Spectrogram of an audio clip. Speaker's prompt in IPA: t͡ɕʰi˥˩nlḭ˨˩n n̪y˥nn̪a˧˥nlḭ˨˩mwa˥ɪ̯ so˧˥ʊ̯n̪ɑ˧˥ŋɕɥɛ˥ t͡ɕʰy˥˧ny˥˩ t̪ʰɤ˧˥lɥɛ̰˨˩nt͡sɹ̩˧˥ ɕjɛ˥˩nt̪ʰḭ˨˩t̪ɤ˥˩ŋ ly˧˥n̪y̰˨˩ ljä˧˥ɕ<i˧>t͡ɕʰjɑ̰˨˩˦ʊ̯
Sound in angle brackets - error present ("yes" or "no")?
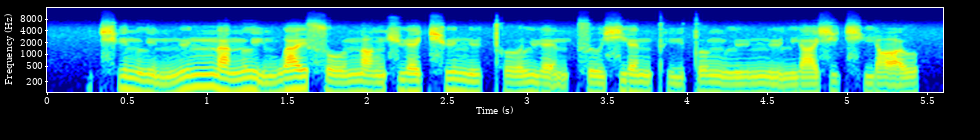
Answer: no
